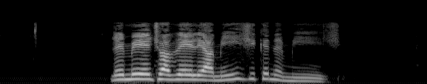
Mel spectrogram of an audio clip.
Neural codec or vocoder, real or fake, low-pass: none; real; 7.2 kHz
